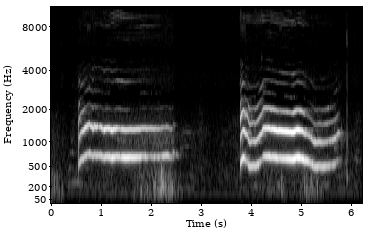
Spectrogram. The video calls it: Daphne Dachshund howling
